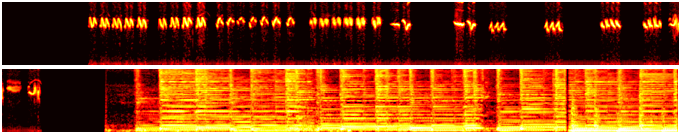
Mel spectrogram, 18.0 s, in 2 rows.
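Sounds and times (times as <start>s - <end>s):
bird chirping: 1.2s - 9.6s.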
